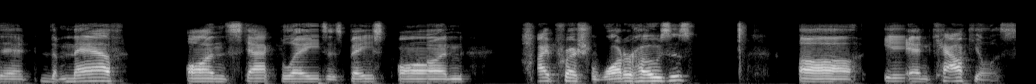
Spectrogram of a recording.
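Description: Over a quiet background, a man with an American accent talks very slowly, his intonation fairly even and his pauses long and frequent. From US Midwest. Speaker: inventor. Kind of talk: casual discussion on video call. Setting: video call. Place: home room. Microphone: webcam.

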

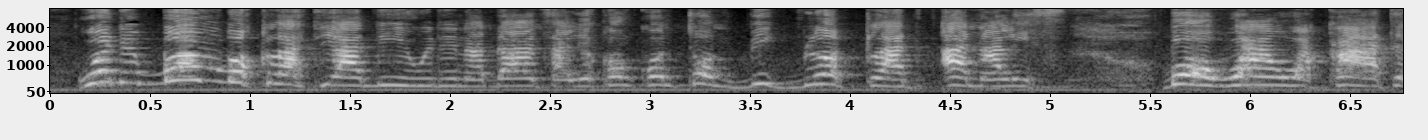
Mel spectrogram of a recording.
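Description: An animated tone in a Jamaican accent at a fairly slow pace. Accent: Jamaican Patois. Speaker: YouTube live streamer. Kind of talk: casual live-stream rant. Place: garden. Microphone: phone near.

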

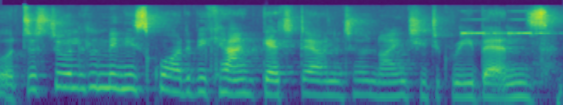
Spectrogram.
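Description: Lively intonation marks the woman's speech. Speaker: fitness instructor. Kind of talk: workout instruction. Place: home room.

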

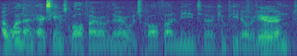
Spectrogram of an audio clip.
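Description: With an American accent, a man talks fairly quickly at medium pitch, keeping his intonation fairly even.

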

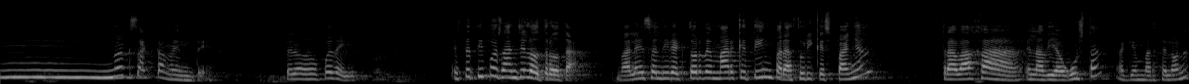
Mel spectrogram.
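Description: Animated and high in pitch, a woman talks at a moderate pace with long, frequent pauses. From Spain, Zaragoza. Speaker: microfinance professional, speaker. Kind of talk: lecture. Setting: stage with audience. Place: hall.

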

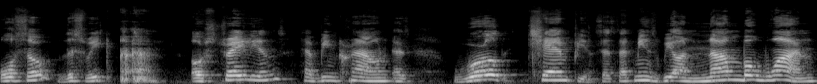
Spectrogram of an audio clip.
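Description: A man speaks at a very slow pace in a high voice. The background is quiet. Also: ordinary pitch variation. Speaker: home vlogger. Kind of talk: casual vlog chat. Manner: relaxed talk while lying in bed. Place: home room. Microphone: phone near.

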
